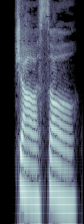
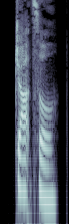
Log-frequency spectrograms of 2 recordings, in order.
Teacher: In US, stress ja. In UK, stress jot.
